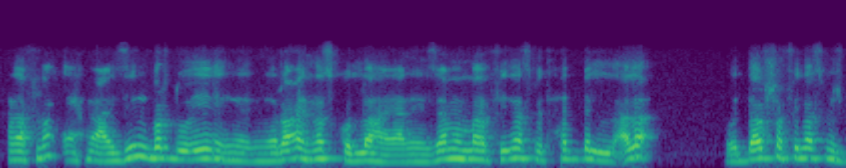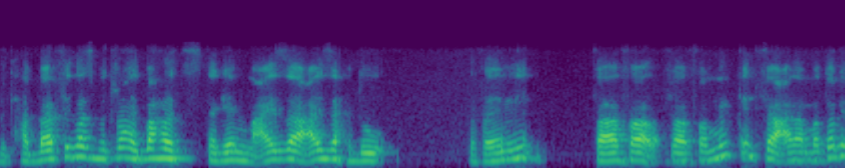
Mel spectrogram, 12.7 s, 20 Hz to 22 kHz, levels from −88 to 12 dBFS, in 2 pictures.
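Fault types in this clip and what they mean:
No faults can be heard in this speech recording. It has gone through a call's microphone processing and codec, and the sound stops at about 8 kHz, as expected for that path.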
